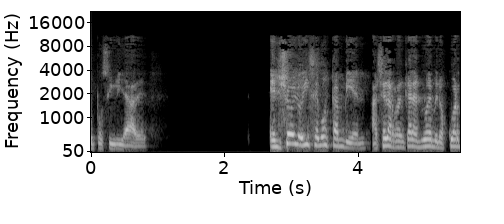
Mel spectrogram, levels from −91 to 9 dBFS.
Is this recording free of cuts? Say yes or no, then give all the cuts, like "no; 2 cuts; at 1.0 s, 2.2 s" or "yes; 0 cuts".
no; 1 cut; at 4.2 s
